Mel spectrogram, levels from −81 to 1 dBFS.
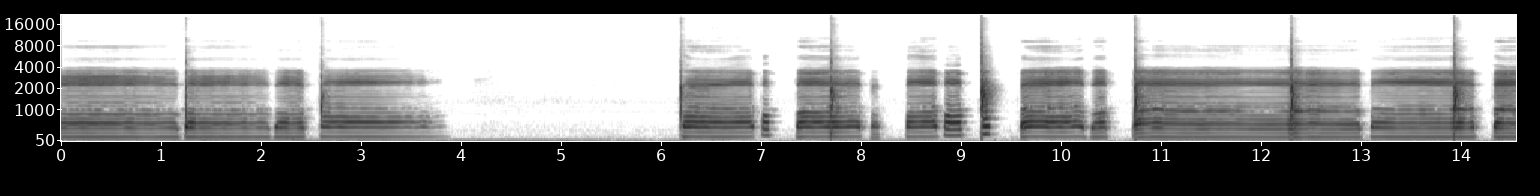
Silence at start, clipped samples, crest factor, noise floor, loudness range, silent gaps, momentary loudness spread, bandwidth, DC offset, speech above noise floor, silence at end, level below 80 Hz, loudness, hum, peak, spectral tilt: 0 s; under 0.1%; 20 dB; -51 dBFS; 9 LU; none; 10 LU; over 20 kHz; under 0.1%; 32 dB; 0 s; -48 dBFS; -19 LUFS; none; 0 dBFS; -3.5 dB/octave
